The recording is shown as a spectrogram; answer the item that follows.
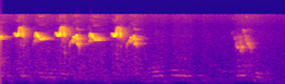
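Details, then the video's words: Fast burst of six crisp, high, down-slurred chirps from a white-throated seedeater within under two seconds, then a lone quieter note after a short gap. "GOLINHA CHAMANDO MUITO AZULÃO!!"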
